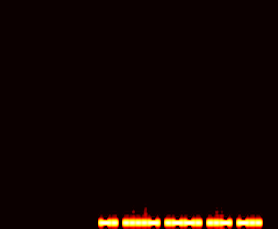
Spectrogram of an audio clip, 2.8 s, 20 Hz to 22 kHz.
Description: Morse code, heard as a keyed tone, about 40 wpm, 690 Hz. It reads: N4PUD
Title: USA Call Signs - 8x Character Spacing - 40wpm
